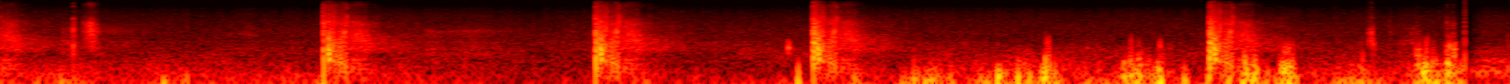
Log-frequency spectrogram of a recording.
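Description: Gunshots on an outdoor range: single shots, four or five in all, spaced roughly one and a half to two and a half seconds apart.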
